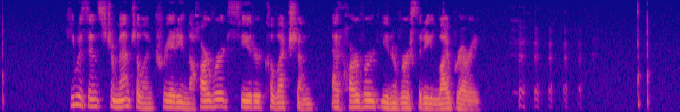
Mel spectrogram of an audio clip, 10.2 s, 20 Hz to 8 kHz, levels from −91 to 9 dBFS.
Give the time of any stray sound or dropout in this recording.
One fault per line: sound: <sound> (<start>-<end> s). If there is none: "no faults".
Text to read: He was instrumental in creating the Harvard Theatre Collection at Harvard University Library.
sound: laugh (7.6-9.0 s)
